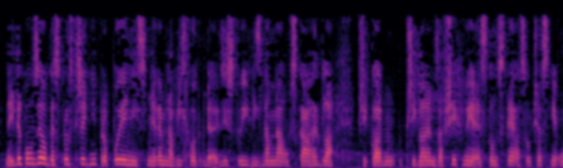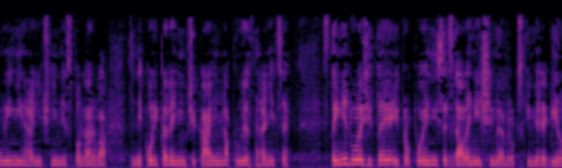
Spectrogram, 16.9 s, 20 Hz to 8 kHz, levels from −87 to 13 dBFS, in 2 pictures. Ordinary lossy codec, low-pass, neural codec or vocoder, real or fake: MP3, 32 kbps; 7.2 kHz; codec, 44.1 kHz, 3.4 kbps, Pupu-Codec; fake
